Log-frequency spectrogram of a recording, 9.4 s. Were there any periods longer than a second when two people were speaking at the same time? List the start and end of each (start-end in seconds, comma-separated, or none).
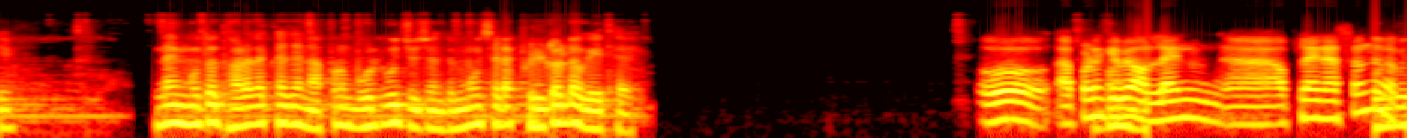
none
